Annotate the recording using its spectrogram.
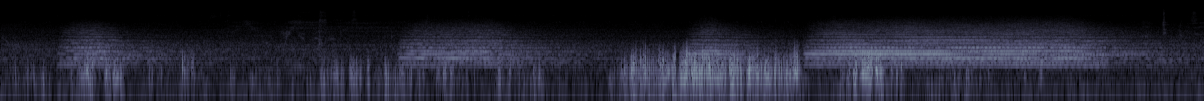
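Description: A train horn blows several long blasts in the distance.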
